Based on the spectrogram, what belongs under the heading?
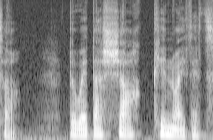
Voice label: "sioc" Welsh

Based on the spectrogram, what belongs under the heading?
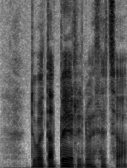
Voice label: "byr", Welsh

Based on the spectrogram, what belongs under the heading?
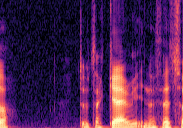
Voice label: "ger" Welsh

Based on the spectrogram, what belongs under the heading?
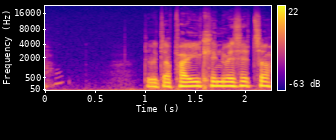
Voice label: "paill", Welsh

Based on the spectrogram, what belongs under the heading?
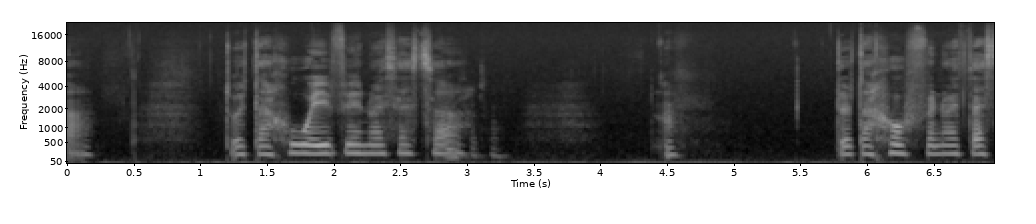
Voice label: "hwff", Welsh

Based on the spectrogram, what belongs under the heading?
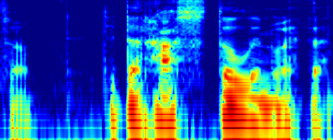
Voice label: "rhastl" Welsh

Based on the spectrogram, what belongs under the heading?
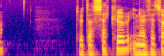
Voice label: "secr" Welsh

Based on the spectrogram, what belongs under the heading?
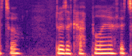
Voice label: "capel" Welsh

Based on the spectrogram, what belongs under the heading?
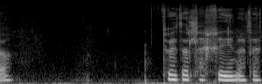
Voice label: "llechu", Welsh

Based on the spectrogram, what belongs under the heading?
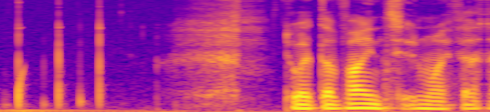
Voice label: "faint", Welsh

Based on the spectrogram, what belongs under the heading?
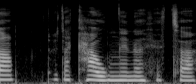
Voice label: "cawg", Welsh

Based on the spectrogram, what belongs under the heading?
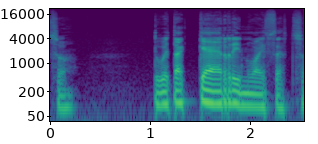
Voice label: "ger" Welsh

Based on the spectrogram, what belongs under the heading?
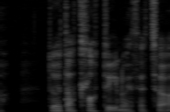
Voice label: "tlodi", Welsh

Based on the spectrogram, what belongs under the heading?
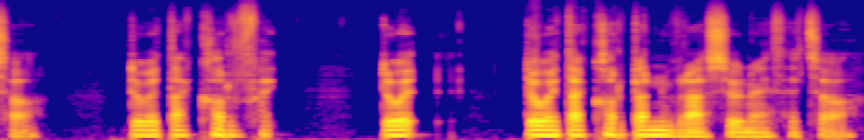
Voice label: "corbenfras" Welsh

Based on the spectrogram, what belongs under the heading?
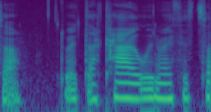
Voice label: "cael", Welsh

